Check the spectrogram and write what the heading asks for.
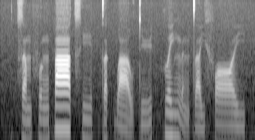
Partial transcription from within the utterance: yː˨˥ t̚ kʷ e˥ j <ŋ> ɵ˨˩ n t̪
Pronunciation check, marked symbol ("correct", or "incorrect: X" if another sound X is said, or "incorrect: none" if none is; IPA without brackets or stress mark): correct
